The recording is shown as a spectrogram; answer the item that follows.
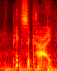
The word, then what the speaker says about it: Pixaki: new app it's called pixaki I believe that's how you pronounce it P iix A Ki pixaki and it's pixel art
